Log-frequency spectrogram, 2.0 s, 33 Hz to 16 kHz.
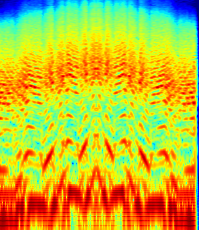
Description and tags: Classic rave noise as made famous in human resource's track "dominator" - commonly reffered to as "hoover noises".
Sampled directly from a Roland Juno2.
juno2, synth, roland, samples, hoover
